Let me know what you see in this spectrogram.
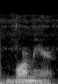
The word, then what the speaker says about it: Vormir: The planet Vormir, I had mispronounced it correctly. That's the planet which Red Skull goes to. So it is the actual planet Vormir.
